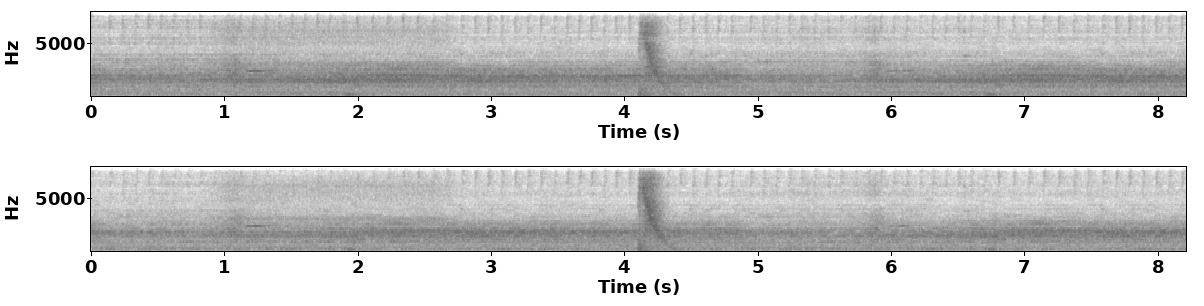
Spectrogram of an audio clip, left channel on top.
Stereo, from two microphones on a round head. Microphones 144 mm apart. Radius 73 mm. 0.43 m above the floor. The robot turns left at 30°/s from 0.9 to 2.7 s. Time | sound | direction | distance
0.0 | an insect | 70° left | 1.0 m
4.1 | a gunshot | 35° right (ahead or behind) | 0.6 m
